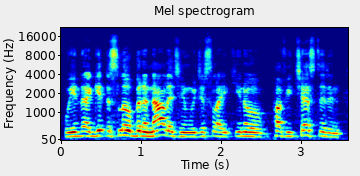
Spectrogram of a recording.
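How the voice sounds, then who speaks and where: A man's voice: fairly high pitch, steady tone, a little fast, fairly bright tone. A man from Florida telling his own life story in a casual, rambling way, full of fillers and restarts. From Florida, USA. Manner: rambling, many fillers and restarts, laughs at himself.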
